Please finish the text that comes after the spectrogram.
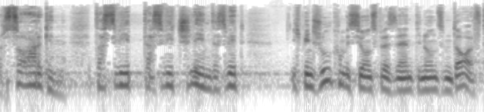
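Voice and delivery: ordinary delivery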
